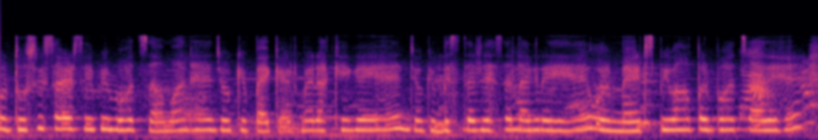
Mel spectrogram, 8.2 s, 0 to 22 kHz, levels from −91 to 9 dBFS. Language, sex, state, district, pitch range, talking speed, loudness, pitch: Hindi, female, Uttar Pradesh, Lalitpur, 280-300 Hz, 210 wpm, -15 LUFS, 290 Hz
